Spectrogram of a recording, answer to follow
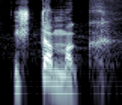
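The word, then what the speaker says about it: stomach: जैसे स्टमक, अब आप देखेंगे एस टी ओ एम ए सी एच, अब ये इसका उच्चारण क होता है स्टमक, तो स्टमक है तो फिर खाली एस ही लगेगा, ई एस नहीं लगेगा।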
